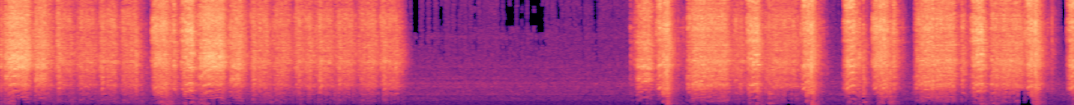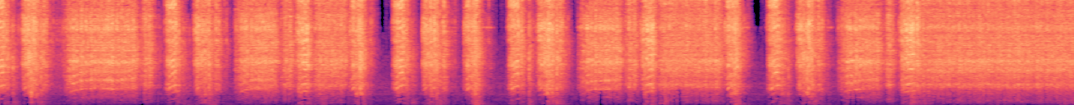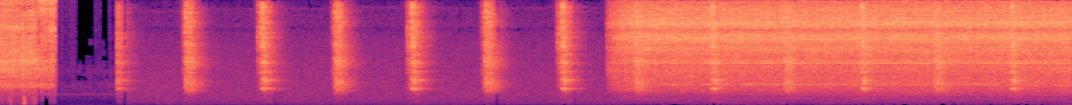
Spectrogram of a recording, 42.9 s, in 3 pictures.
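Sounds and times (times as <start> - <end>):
robot motors whirring: 0.0 - 5.4, 8.4 - 29.4.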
